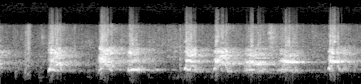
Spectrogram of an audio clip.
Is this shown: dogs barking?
yes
